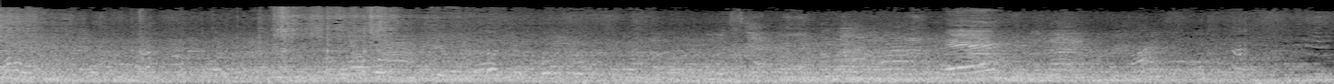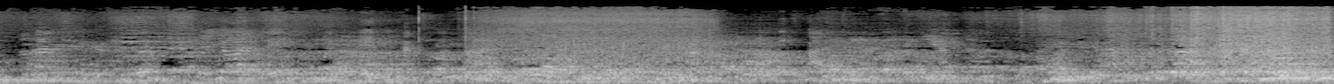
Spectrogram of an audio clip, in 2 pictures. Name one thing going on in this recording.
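A crowd of men and women chatter nearby in a large echoing room.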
